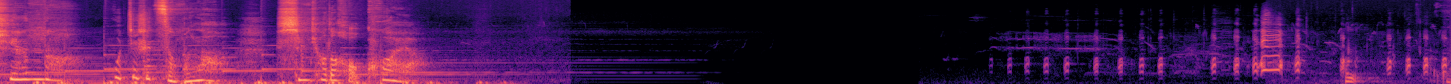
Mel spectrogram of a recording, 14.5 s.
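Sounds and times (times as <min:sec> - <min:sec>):
speech: 0:00.1 - 0:04.3
chicken clucking: 0:09.9 - 0:14.5.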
